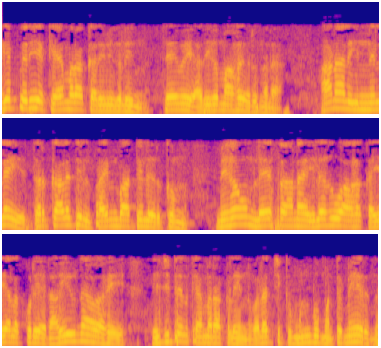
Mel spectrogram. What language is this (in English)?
Tamil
